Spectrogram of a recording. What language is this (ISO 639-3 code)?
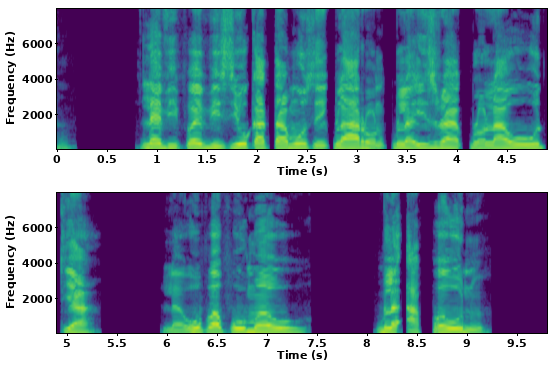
ewe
